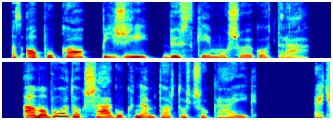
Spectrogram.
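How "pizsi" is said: plain reading voice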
